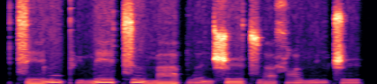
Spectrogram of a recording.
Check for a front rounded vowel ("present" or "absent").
present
